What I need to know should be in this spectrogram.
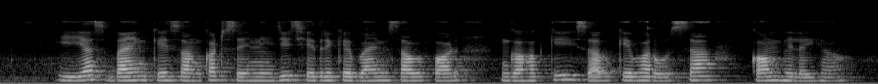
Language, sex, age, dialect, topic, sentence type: Magahi, female, 60-100, Western, banking, statement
